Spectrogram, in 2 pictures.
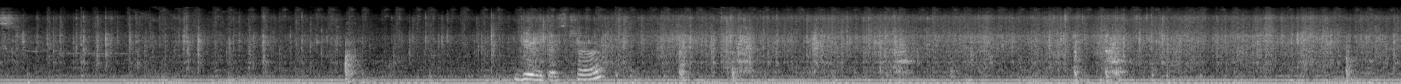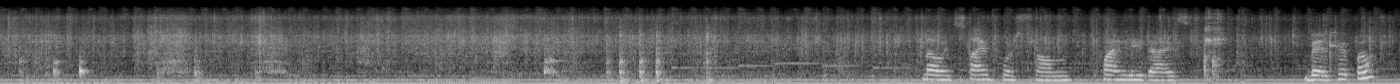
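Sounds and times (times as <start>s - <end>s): rice sizzling in a pan: 0.0s - 28.0s
steady low hum: 0.0s - 28.0s
spatula scraping a pan: 6.0s - 20.7s.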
